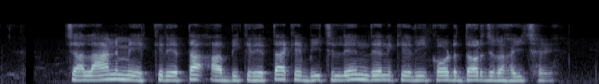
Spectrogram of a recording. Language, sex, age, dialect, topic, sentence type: Maithili, male, 18-24, Eastern / Thethi, banking, statement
